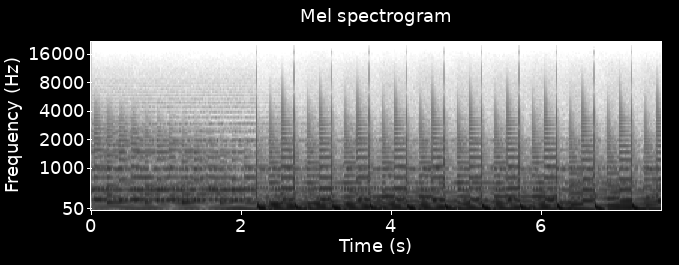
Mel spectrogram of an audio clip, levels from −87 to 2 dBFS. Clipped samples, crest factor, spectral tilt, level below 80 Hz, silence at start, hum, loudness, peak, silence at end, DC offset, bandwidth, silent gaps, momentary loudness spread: under 0.1%; 8 dB; -9 dB/octave; -12 dBFS; 0 s; 50 Hz at -25 dBFS; -11 LUFS; 0 dBFS; 0 s; under 0.1%; 6 kHz; none; 5 LU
